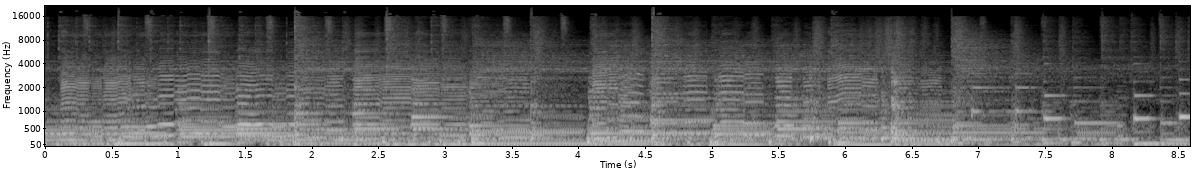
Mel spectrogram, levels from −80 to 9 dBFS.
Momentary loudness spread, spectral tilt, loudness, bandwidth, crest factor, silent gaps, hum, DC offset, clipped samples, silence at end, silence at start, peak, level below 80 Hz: 5 LU; -6 dB/octave; -19 LUFS; 19 kHz; 14 dB; none; none; under 0.1%; under 0.1%; 0 s; 0 s; -4 dBFS; -26 dBFS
